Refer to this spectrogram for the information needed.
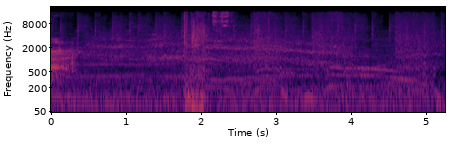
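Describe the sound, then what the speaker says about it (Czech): Car in Carmageddon: Max Damage on PS4 skidding and spinning out, tires squealing in wavering sweeps over engine noise, with a thud near the two-second mark; close and continuous. "auto se rádo přetáčí"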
